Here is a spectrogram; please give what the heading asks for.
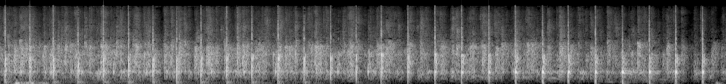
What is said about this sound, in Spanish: La verdad que muchísimas gracias, Antonio, por supuesto, y un fuerte aplauso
